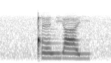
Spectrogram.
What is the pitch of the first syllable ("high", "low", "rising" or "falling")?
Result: high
